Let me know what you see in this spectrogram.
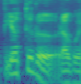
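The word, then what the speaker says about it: Пётр: 볼 수 있는게 바로 러시아의 표트르대제 러시아 발음으로는 삐요뜨르라고 얘기를 하는데이 표트로 내재는 대단한 사람입니다이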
